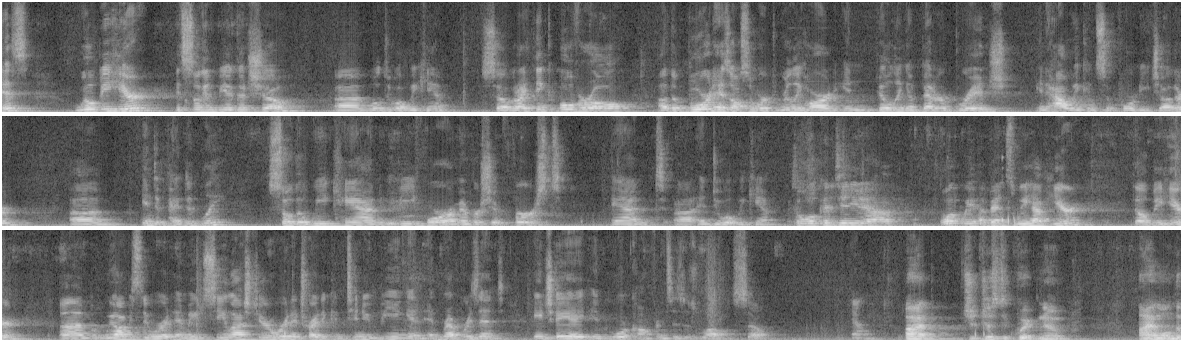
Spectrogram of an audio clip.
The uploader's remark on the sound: This Q&A session was recorded live at Transworld immediately following the 2022 State of the Industry Presentation.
